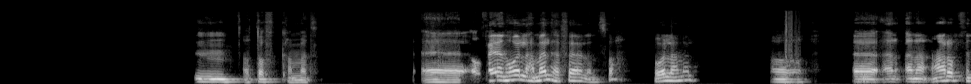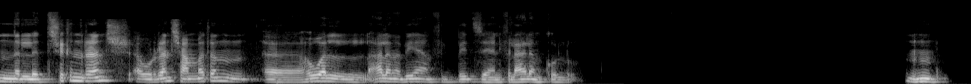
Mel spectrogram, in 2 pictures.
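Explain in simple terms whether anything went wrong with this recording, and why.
Loose connector crackle hits from 7.85 to 8.00 s: a brief burst of scratchy crackling. A worn or dirty plug contact was briefly losing and regaining connection as it shifted, chopping the signal into rough fragments.

Input switched to a poorer device, likely another microphone or a headset, from 10.32 to 12.48 s. The speech turns duller because the highest sounds, above 8.3 kHz, vanish, and a faint new background noise appears. Loudness stays the same and there's no gap at the changeover.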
